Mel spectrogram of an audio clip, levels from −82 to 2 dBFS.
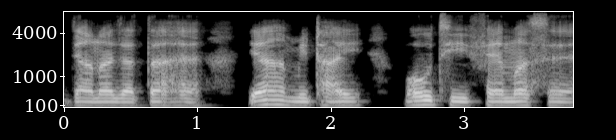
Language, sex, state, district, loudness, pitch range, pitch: Hindi, male, Bihar, Supaul, -17 LUFS, 110-115 Hz, 115 Hz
